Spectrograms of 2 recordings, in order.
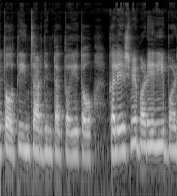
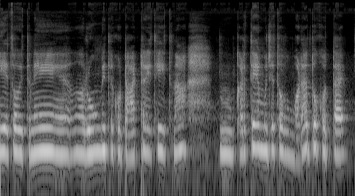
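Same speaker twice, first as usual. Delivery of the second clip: hushed sympathy; 3 semitones lower, 6 dB quieter than usual. Retold or imitated. Aunt whispering sympathy.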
